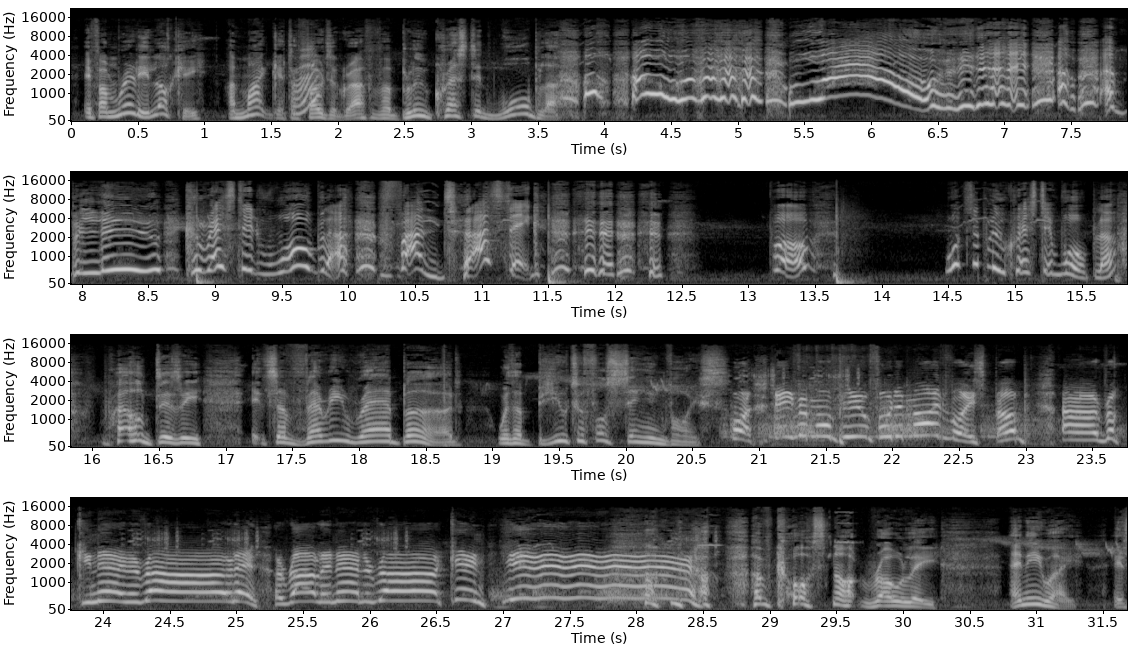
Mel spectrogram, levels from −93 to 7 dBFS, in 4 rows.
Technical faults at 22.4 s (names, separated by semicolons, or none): gap at a join of encoded pieces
